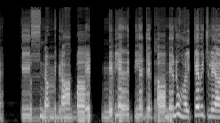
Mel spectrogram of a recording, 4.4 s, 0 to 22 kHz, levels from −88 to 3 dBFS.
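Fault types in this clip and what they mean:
Robotic sound from repeated short buffers, 0.01 to 3.44 s: the speech turns into a rigid, metallic buzz fixed near 94 Hz, likely because audio arrived too seldom and the last 11 ms or so was replayed repeatedly while much of the real signal was skipped.
Burst of packet loss, at 1.03 to 1.12, 1.63 to 1.72, 2.23 to 2.32 and 2.47 to 2.56 s: each time about 60 ms of speech is lost. The receiver carries the last sound on, fading, for 53 to 64 ms, then resumes further along.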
